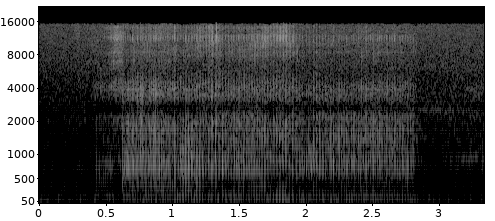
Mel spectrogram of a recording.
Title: Snoring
